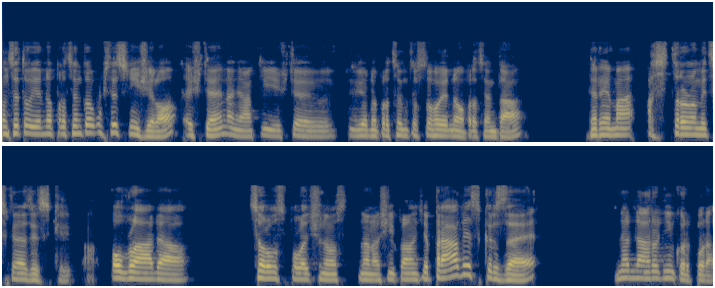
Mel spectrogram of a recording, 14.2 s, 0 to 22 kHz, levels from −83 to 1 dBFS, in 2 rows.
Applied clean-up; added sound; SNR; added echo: neural mask model Resemble Enhance denoiser.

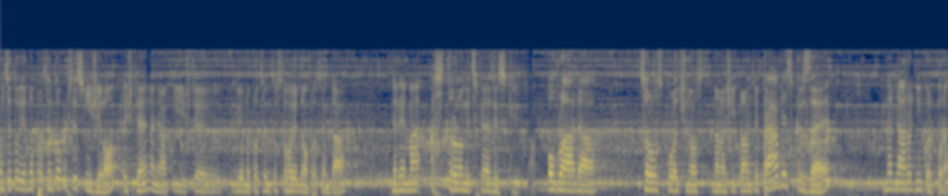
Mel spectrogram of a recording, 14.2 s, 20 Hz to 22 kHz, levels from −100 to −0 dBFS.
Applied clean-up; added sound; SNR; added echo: none; Sink (filling or washing) / Water; 5 dB; none.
